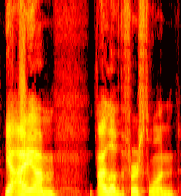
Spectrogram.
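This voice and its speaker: A man's voice: fairly high pitch, sing-song, measured pace, sharp tone, no room sound, clean studio sound. A man co-hosting a casual film chat, blunt and joking, with some swearing. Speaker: podcast co-host.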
